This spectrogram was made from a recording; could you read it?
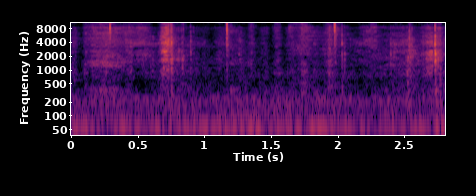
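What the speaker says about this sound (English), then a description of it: "Just sketch around it so you can still see it whilst you cut in" A pencil lightly sketches an outline onto gasket material for a Piaggio NRG MC3 scooter, soft, close scratchy strokes in short bursts with quiet pauses between them.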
